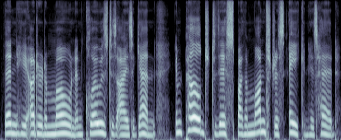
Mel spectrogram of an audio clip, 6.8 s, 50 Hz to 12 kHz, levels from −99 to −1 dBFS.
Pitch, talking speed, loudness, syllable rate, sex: 210 Hz, 175 wpm, -18 LUFS, 4.5 syllables/s, female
